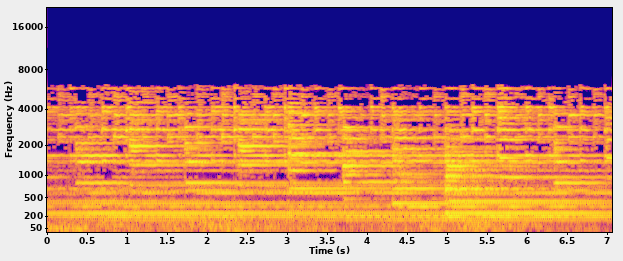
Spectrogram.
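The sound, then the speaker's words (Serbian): Orthodox church bells of the Hilandar monastery on Mount Athos ring at sunset in a dense, continuous peal of overlapping resonant tones, with fresh strikes layering over the sustained ringing. “Sunce možda u ovaj čas zalazi nad Svetom Gorom. Zvone zvona Hilandarska.”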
